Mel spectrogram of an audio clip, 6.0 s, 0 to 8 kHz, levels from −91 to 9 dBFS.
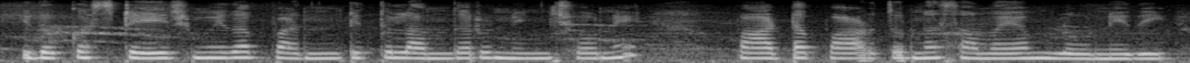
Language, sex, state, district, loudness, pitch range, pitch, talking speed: Telugu, female, Telangana, Hyderabad, -18 LUFS, 240-255 Hz, 245 Hz, 80 wpm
